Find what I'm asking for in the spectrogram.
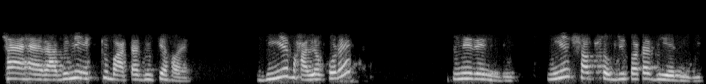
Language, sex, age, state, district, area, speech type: Bengali, female, 30-45, West Bengal, Kolkata, urban, conversation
